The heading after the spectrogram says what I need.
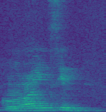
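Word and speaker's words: قُرَيْش: Tulisannya quraisin. Dikarenakan kita membacanya wakaf atau berhenti, maka cara membacanya menjadi qurais.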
